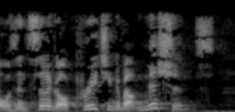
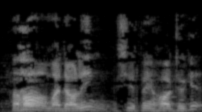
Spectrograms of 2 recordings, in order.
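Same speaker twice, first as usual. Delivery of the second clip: cartoon French accent, pitched lower; 2 semitones lower than usual. Asking the audience who learned French from cartoons, in a Pepe Le Pew French accent. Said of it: "Pepe Le Pew from Looney Tunes".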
